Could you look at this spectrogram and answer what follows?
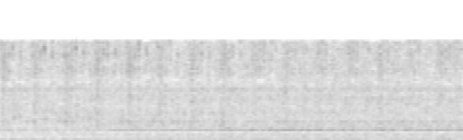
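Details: Steady, even idle with a smooth low rumble and no misses, knocks or hunting; engine sounds healthy.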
